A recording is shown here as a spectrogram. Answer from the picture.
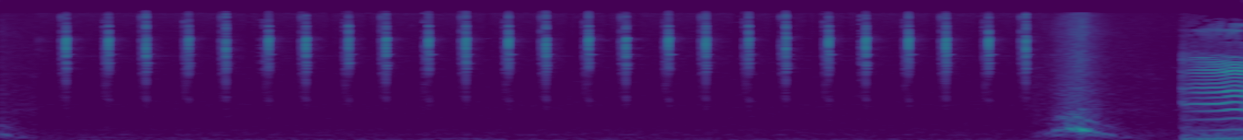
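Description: Quiz countdown-timer sound effect: a clock ticking about five times a second. There is a short swish at the start and another just before the end.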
